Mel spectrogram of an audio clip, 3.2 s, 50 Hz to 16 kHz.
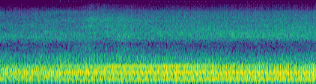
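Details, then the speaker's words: Compressor filling from 0 psi, mic about 150 mm from heads, 90–91 dB: steady, even pumping hum with a fast regular pulse, about four per second, no knocks or rattles; quiet enough to talk over, running smoothly. "90, 91 decibels. You definitely talk over the top of it, so it's not significantly loud."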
